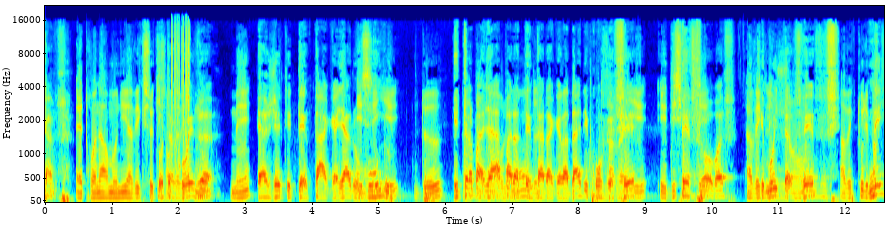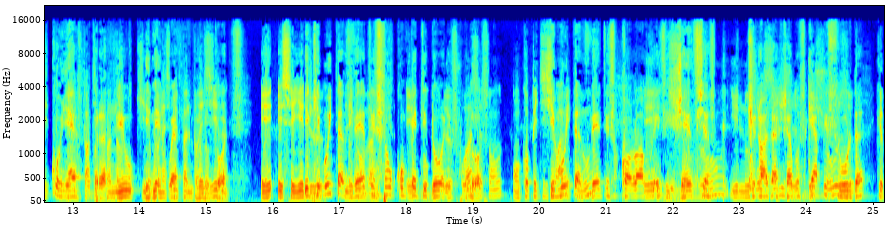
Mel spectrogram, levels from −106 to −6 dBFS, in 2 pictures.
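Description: From 1.89 to 2.15 s, a dense, uneven scratching rides nearly as loud as the sound itself: cable scratch noise, likely from a worn connector or cable being moved.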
